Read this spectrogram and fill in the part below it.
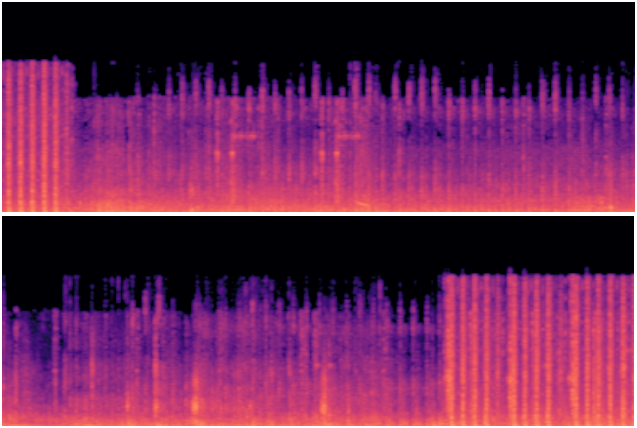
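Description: A light machine gun fires in rapid bursts.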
